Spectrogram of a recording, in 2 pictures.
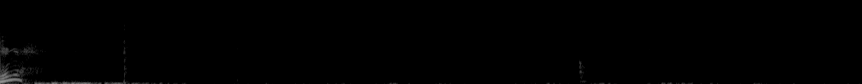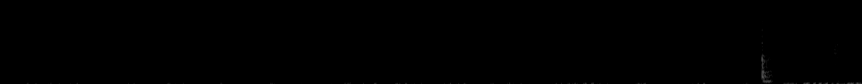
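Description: Trading cards softly flick and rustle as they are shuffled by hand.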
